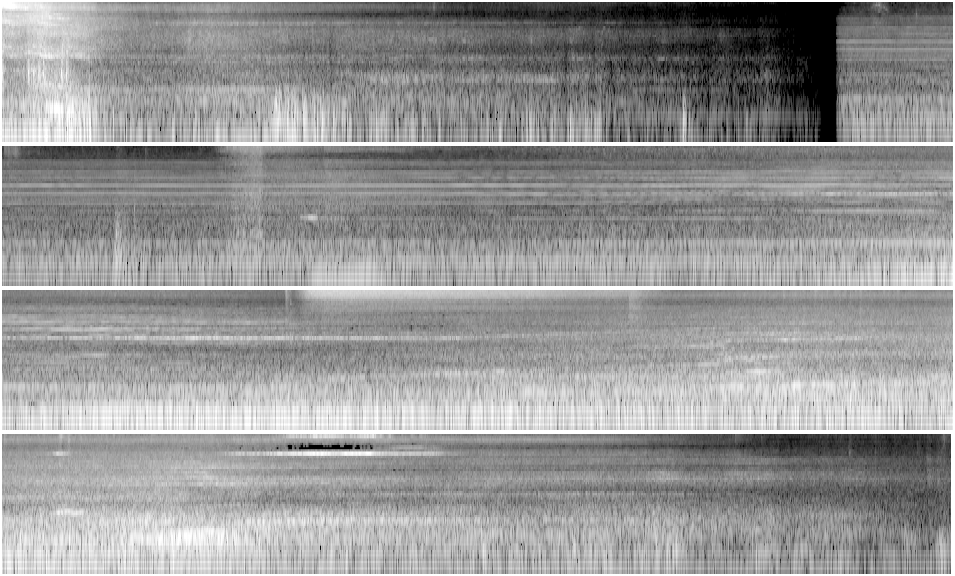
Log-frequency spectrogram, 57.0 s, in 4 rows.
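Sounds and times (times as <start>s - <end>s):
train wheel rumble: 0.0s - 9.0s.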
